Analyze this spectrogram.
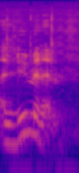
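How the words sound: It is said the American way, four syllables.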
